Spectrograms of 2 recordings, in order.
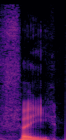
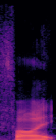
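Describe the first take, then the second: First: It is said the Greek way. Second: It is said the English, non-Greek way. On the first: "you'd say phi" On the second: "you wouldn't say phi"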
